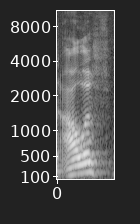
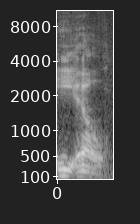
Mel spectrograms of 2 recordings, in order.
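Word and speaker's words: אל: It uses the name of God, an aleph and a lamed. It's pronounced like the name of a beer, A-L-E. That's how it's pronounced. In Israel, they don't pronounce A. They'll say, it'll be like E-L.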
